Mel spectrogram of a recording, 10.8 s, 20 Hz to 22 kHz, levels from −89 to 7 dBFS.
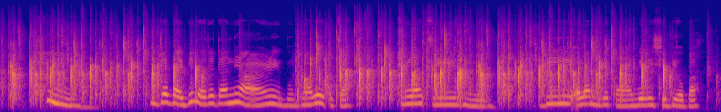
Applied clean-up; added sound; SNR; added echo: none; Applause / Clapping; -1 dB; none.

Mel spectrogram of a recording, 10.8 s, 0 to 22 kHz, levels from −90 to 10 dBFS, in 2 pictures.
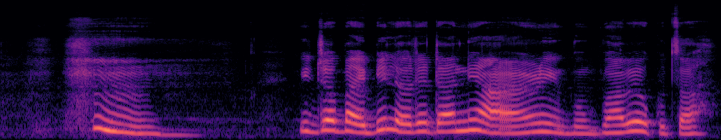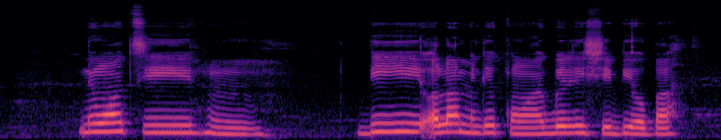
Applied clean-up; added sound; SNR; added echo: none; none; none; none.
